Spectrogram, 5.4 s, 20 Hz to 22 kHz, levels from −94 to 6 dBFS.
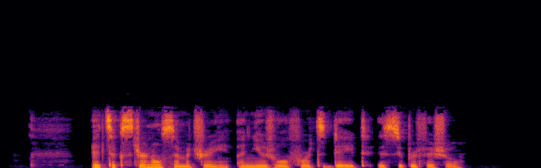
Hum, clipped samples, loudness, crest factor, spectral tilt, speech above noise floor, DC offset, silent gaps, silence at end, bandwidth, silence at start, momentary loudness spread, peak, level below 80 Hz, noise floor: none; under 0.1%; -22 LUFS; 20 dB; -3.5 dB/octave; over 67 dB; under 0.1%; none; 0.8 s; 8.4 kHz; 0.9 s; 9 LU; -4 dBFS; -62 dBFS; under -90 dBFS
